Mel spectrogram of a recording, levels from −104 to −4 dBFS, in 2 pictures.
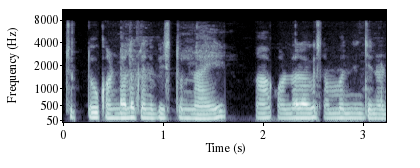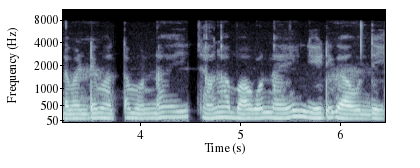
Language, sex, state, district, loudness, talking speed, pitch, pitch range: Telugu, male, Andhra Pradesh, Manyam, -19 LUFS, 130 wpm, 135 Hz, 130-145 Hz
